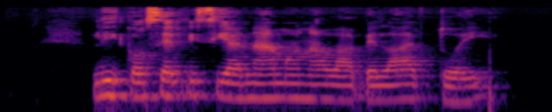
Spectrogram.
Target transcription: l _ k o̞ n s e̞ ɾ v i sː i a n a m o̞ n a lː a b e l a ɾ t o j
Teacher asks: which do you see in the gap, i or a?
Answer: i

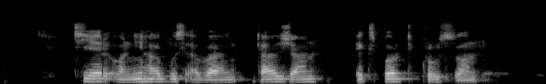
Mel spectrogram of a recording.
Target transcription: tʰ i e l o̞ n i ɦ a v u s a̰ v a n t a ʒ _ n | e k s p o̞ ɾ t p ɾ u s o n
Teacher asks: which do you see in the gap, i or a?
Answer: a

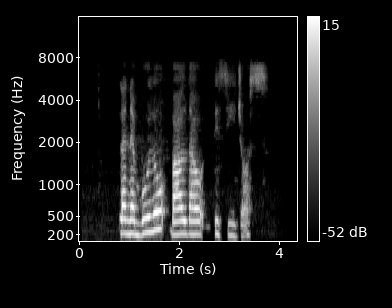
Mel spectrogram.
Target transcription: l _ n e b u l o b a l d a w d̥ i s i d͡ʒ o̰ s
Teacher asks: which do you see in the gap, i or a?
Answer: a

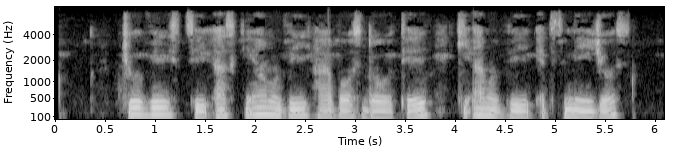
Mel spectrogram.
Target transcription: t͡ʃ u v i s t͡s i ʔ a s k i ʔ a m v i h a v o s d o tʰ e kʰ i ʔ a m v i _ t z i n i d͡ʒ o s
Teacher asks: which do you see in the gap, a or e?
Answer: e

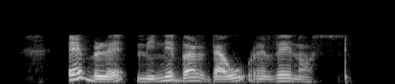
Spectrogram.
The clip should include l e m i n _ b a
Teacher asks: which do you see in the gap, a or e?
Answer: e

